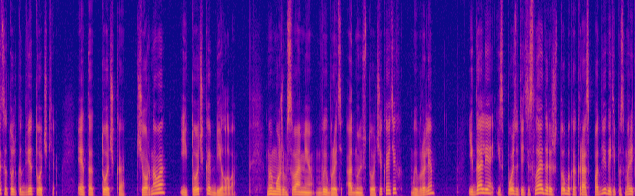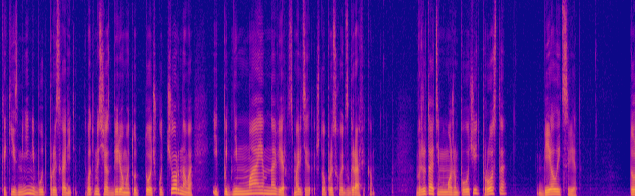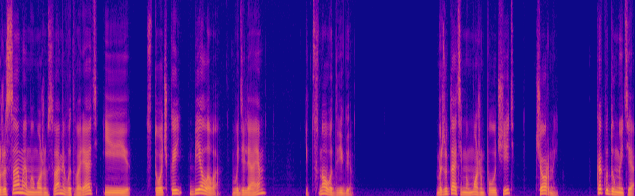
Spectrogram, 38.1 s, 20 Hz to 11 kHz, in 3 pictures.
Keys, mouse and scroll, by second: 7.9 drag, 8.6-9.8 scroll down 2, 10.5-13.0 drag, 15.6-18.1 drag, 20.4-22.3 drag, 23.0 click, 25.7-26.9 drag, 30.0 click, 31.6-35.5 drag, 36.1 click.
